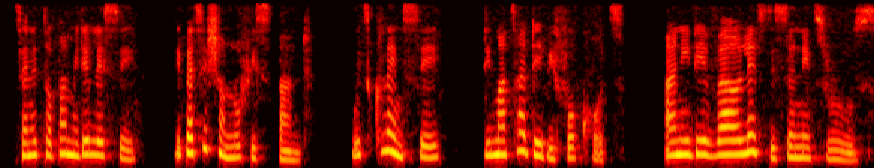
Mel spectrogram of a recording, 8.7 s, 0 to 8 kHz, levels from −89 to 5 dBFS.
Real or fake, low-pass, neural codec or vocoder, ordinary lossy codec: real; 7.2 kHz; none; none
